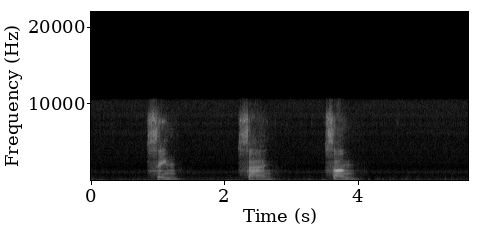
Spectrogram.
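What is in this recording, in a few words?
"sing", English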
